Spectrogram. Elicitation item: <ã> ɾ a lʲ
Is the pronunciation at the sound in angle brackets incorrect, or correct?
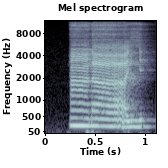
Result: correct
